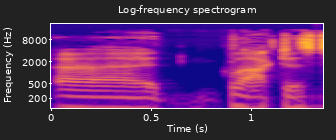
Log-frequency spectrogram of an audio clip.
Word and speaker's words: Glokta: Is it Glock? How do you pronounce Glockta. – It? – Glockta. – Glockta. – Glockta. Yeah. Yeah, Glockta.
